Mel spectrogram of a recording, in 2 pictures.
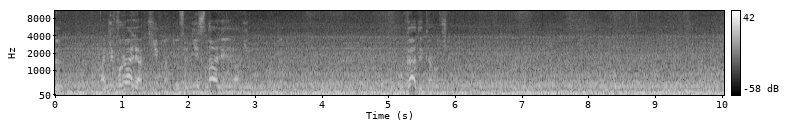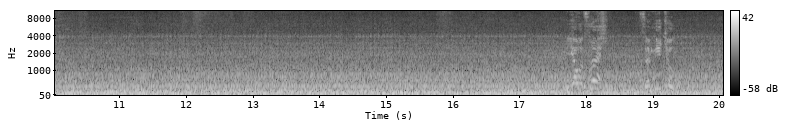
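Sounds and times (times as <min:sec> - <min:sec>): diesel engine droning: 0:00.0 - 0:20.0
road noise: 0:00.0 - 0:20.0.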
